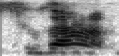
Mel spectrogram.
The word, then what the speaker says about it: Suzanne: Or Suzanne. Suzanne? That's how it's pronounced in French, Suzanne.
